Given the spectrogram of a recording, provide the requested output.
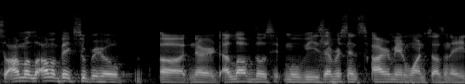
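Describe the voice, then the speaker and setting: Here a man talks at medium pitch and a fairly quick pace. It is an unremarkable speaking voice with ordinary pitch variation. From US, Boston area, Brazilian-American family. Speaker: actor. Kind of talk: casual chat.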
